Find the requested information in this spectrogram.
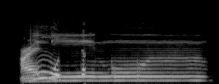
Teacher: Mu tu jaga jangan masuk hidung. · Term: dua bunyi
